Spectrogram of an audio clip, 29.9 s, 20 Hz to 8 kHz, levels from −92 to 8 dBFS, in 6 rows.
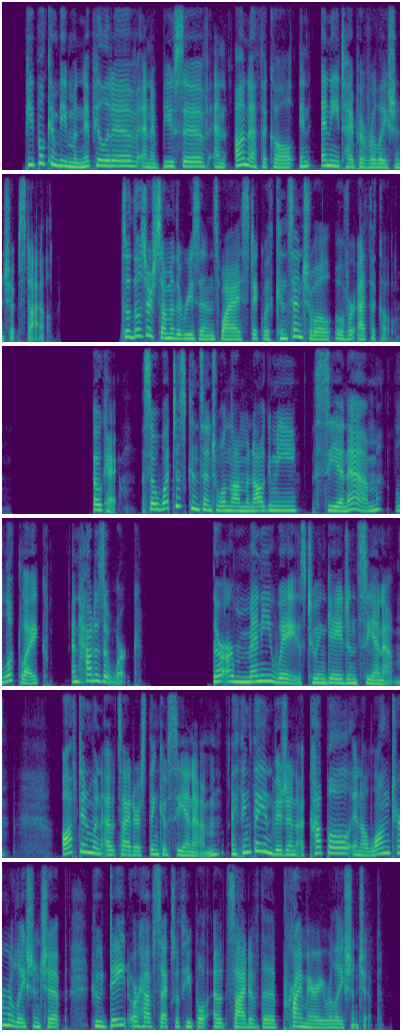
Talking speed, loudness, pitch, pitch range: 160 wpm, -19 LUFS, 205 Hz, 180-245 Hz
